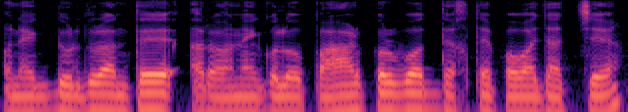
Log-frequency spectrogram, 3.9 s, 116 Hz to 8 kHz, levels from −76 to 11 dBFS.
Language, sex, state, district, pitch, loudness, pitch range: Bengali, male, Assam, Hailakandi, 110 Hz, -17 LUFS, 105-115 Hz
